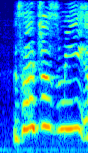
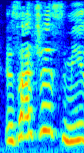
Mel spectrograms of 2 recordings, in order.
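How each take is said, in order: First: "Is that just me?" much higher, disbelieving; amazed squeak. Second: Said in the usual way. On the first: Real, not acted. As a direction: pitch "Is that just me?" way up in wonder. Asking again, amazed.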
